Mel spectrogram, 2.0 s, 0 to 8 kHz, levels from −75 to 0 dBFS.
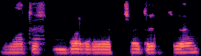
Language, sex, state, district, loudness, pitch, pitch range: Hindi, male, Bihar, Araria, -24 LUFS, 130 Hz, 125-135 Hz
